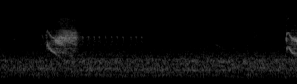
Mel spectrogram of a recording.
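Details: Annoyed northern mockingbird harassing a perched Cooper's hawk on a power pole, Potrero Road, Newbury Park. A clear, grating squawk with a trailing buzzy tail, then a second one starting near the end, with quiet steady background noise.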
